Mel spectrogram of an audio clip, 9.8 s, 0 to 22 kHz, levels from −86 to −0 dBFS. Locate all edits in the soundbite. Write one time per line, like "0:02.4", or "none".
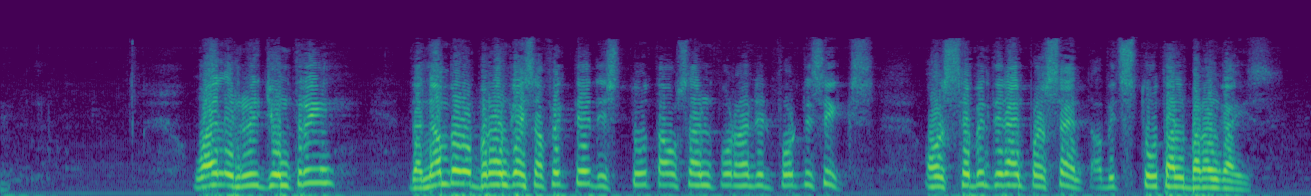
none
